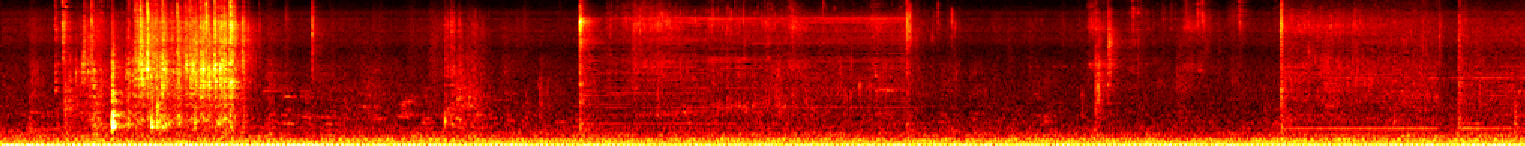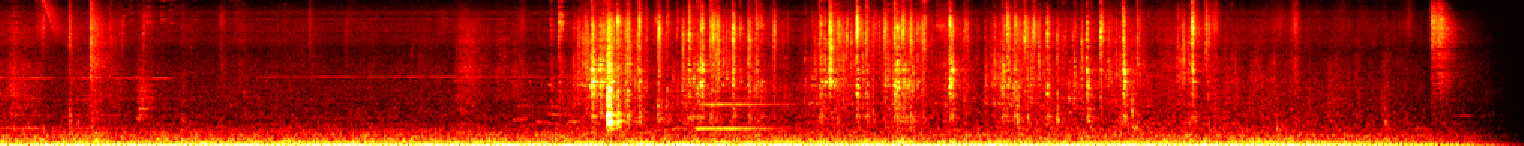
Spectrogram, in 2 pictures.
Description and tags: I walk up to, and stop beside someone using a drink dispenser. Said person first uses the ice machine, then requests a drink from the machine. You can clearly hear the electrics at work as the dispenser goes to work filling the cup with a drink.
Another person dispenses ice after the last one.
beep, beeping, buzz, buzzer, buzzing, cup, dispense, dispenser, drink, fast-food, field-recording, fill, food, ice, ice-machine, liquid, motor, restaurant, water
